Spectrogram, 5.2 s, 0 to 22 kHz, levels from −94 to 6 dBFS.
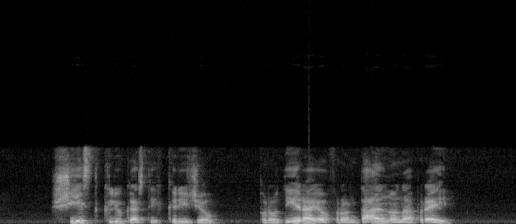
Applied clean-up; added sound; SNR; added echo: none; none; none; none.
